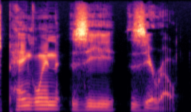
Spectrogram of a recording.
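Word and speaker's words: Penguinz0: The way you say his name is Penguin Z Zero.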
